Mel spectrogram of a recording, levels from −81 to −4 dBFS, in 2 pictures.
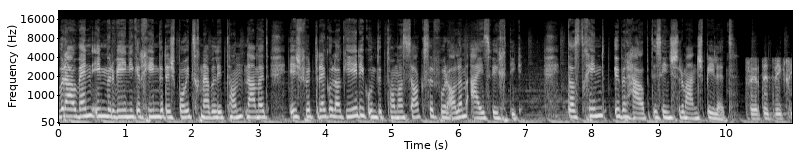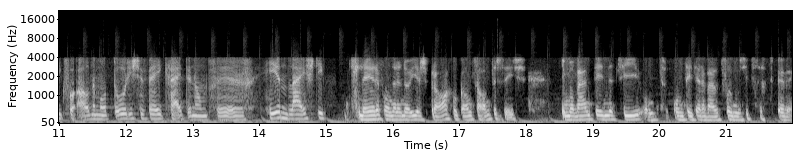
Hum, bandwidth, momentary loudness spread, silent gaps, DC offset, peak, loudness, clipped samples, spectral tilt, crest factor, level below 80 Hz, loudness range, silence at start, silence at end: none; 16.5 kHz; 9 LU; none; under 0.1%; -6 dBFS; -20 LUFS; under 0.1%; -4.5 dB/octave; 12 dB; -36 dBFS; 3 LU; 0 s; 0 s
